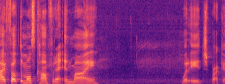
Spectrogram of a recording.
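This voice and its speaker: This woman has an unremarkable speaking voice, pitched fairly high, talking at a fairly slow pace with ordinary pitch variation. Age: 30s. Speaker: podcast co-host. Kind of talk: casual chat.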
